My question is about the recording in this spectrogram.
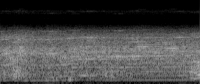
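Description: Rally car engine pulling hard under load in fourth gear, heard from inside the cabin, at a steady level.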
